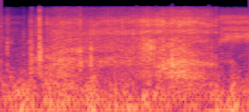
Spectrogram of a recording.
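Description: Skateboard wheels rolling and carving on a concrete bowl, a steady rumble with a couple of short clicks about a third of a second in.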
